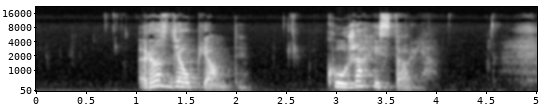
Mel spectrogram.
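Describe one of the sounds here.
A woman speaks calmly and close to a microphone, in short phrases.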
